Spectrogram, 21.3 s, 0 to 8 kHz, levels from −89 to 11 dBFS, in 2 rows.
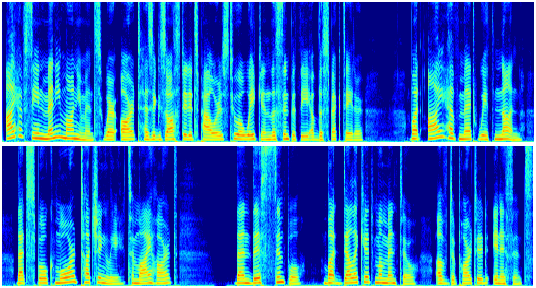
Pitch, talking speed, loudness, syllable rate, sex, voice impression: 210 Hz, 115 wpm, -18 LUFS, 3.8 syllables/s, female, feminine, slightly young, adult-like, thin, tensed, slightly powerful, bright, hard, clear, fluent, cute, intellectual, slightly refreshing, calm, slightly friendly, reassuring, slightly wild, kind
